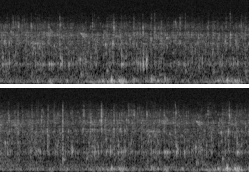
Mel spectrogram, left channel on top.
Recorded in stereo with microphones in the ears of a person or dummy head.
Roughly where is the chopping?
I don't hear chopping.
